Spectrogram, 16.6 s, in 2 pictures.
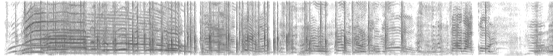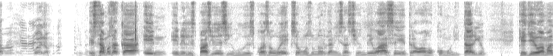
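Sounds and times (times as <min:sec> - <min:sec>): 
audience cheering: 0:00.0 - 0:06.2
laughter: 0:03.2 - 0:09.8
speech: 0:09.6 - 0:16.5.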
